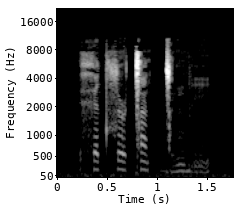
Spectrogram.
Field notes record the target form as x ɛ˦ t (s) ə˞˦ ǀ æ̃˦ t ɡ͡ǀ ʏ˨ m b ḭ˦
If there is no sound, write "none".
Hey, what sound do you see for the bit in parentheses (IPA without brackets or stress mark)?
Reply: s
